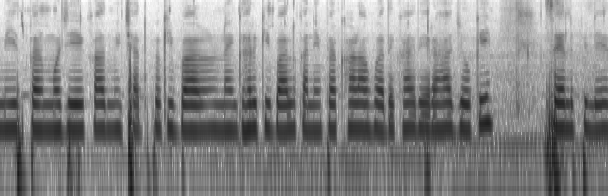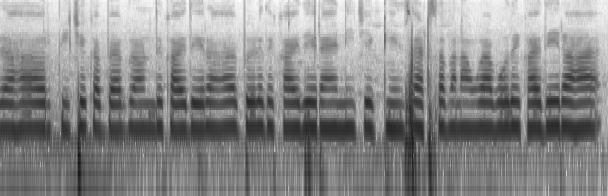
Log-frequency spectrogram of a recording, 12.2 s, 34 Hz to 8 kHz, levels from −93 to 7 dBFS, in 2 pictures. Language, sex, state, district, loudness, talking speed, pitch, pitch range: Hindi, female, Chhattisgarh, Bastar, -17 LUFS, 245 wpm, 225 Hz, 220-225 Hz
